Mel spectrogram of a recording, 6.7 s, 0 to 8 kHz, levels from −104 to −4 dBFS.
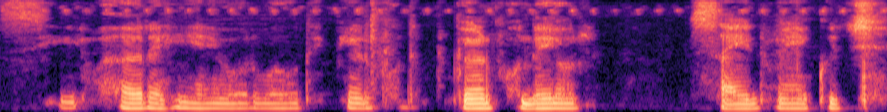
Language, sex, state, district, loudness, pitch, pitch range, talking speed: Hindi, male, Chhattisgarh, Korba, -21 LUFS, 125 Hz, 120-130 Hz, 100 wpm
